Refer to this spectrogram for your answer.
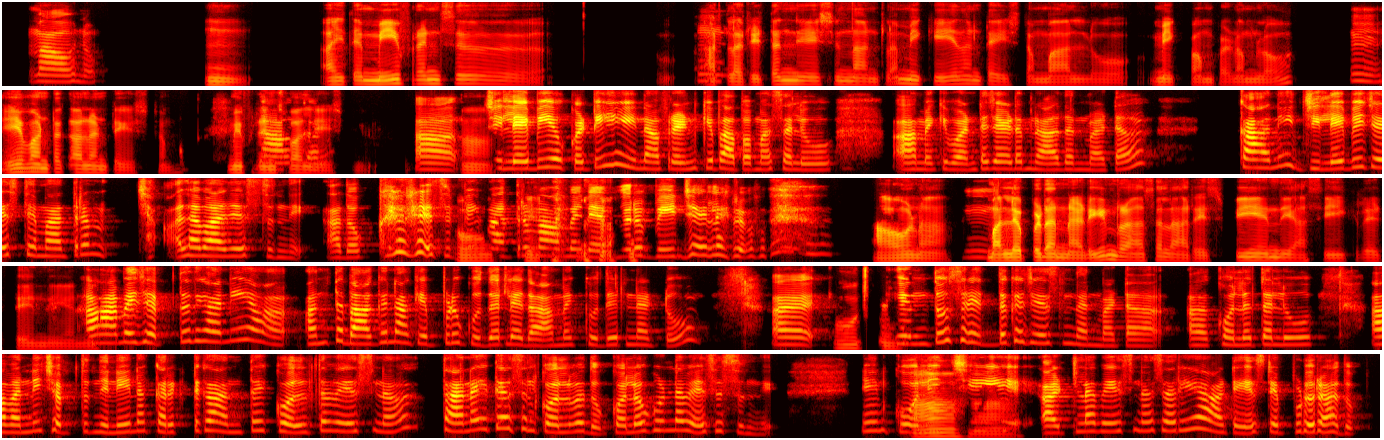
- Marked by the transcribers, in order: "మావును" said as "అవును"; tapping; in English: "రిటర్న్"; in English: "ఫ్రెండ్స్"; in English: "జిలేబి"; in English: "ఫ్రెండ్‌కి"; in English: "జిలేబీ"; laughing while speaking: "రెసిపీ"; in English: "రెసిపీ"; giggle; in English: "బీట్"; giggle; in English: "రెసిపీ"; in English: "సీక్రెట్"; lip smack; in English: "కరెక్ట్‌గా"; in English: "టేస్ట్"
- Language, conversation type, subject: Telugu, podcast, వంటకాన్ని పంచుకోవడం మీ సామాజిక సంబంధాలను ఎలా బలోపేతం చేస్తుంది?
